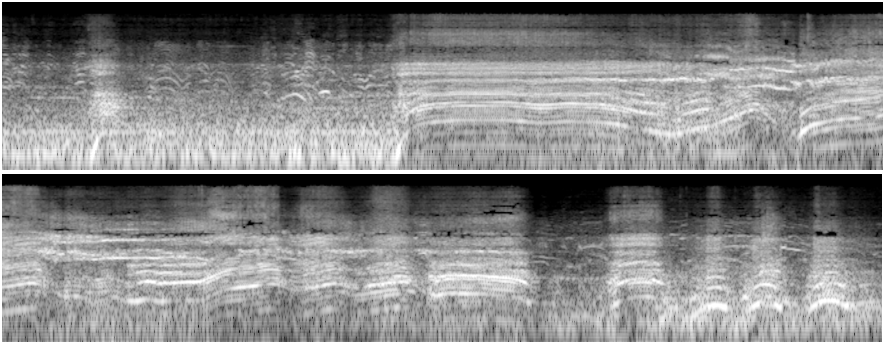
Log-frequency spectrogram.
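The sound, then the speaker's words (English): Tires screech in long, wavering squeals as cars spin donuts in a downtown intersection near Beale Street and the Peabody Hotel on a Sunday, with engines revving and a crowd murmuring and shouting; the squealing dominates the middle stretch before fading back to crowd noise. “The cars are literally in the intersection doing the donuts, and they've got thuglings, and thuglings are little thugs.”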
